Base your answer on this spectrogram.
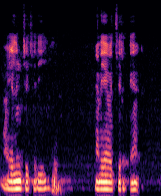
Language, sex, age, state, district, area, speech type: Tamil, male, 30-45, Tamil Nadu, Mayiladuthurai, urban, spontaneous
